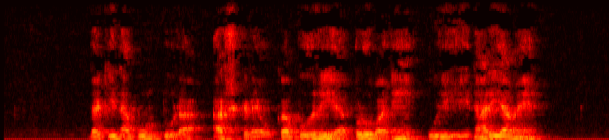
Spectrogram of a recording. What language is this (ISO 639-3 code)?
cat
